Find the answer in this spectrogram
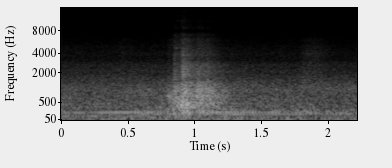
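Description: One short knock about a second in, over a low steady hum.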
